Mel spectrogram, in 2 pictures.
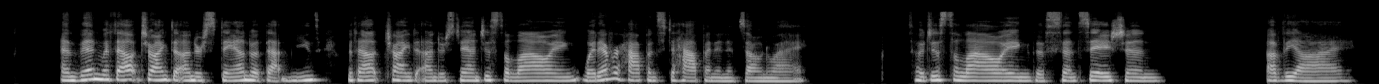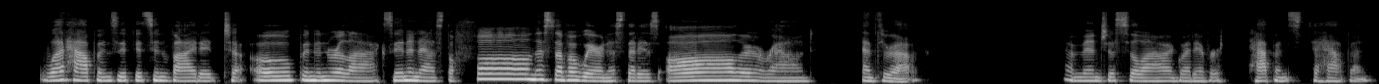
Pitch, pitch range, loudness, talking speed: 180 Hz, 165-190 Hz, -20 LUFS, 135 wpm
